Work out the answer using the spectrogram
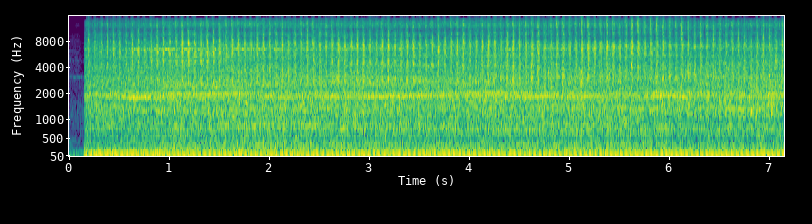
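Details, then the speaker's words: Pontiac Grand Prix at steady idle during restoration: loose, uneven light tapping on top, not internal; a plastic piece, believed to be the evap purge solenoid, banging against the engine; owner suspects it also causes the check engine light. "I think I'm hearing a clicking noise let's take the engine cover off and investigate what's clicking it did not sound like it was the engine itself it sounded like it was a plastic piece on top of the engine that was just banging against"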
